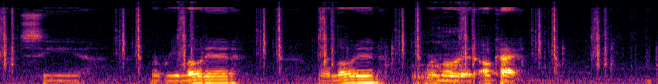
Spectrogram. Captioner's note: reloading; weapons clicking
